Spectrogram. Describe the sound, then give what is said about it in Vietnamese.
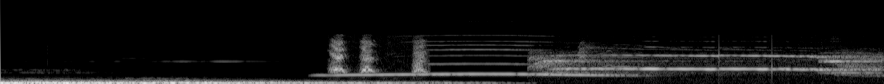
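Dogs howling in a village at night: long, drawn-out wavering howls that start after a fading low rumble and then overlap in sustained tones, moderately loud with no talk. “Đâu đó ở trong làng bất chợt vang lên những tiếng chó tru.”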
